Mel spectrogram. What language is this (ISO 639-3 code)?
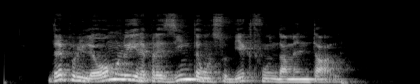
ron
